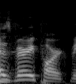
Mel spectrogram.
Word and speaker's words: Asbury Park: Joey Janela defeating Nick Gage um, at the in a As Asbury Park. Am I pronouncing it correctly? – Asbury, my Jersey friend? Asbury Park, baby.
